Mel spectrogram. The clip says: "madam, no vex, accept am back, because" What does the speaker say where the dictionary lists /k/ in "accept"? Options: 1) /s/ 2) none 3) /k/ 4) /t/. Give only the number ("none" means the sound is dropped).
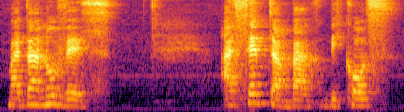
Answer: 2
